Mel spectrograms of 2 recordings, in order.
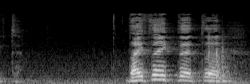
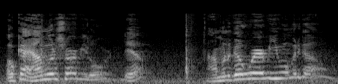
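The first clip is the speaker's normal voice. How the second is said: quick, eager, pitched up; eager promise; 5 semitones higher, 3 dB quieter, much faster than usual. Retold or imitated. Eager follower hurriedly promising to serve the Lord. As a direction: rush the pledge like an eager follower. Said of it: "the certain man said".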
